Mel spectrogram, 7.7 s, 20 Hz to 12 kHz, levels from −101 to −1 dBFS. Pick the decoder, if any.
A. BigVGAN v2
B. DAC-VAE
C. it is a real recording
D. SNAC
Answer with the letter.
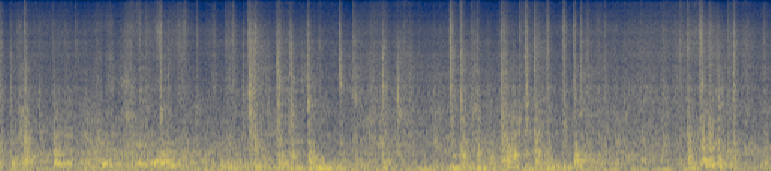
B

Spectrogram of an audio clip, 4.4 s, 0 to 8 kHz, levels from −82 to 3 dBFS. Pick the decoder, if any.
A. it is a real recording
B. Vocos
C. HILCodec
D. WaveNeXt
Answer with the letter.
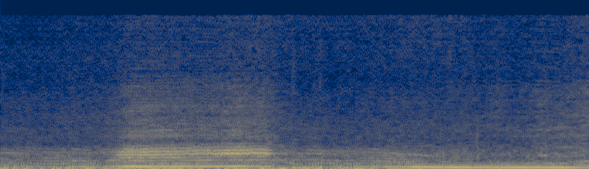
B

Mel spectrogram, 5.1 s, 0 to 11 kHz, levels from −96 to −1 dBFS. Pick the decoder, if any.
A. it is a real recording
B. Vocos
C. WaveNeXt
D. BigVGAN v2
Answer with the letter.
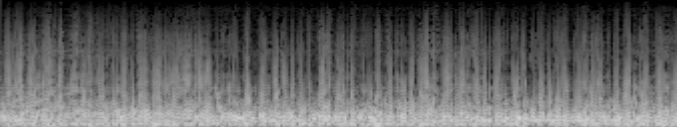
D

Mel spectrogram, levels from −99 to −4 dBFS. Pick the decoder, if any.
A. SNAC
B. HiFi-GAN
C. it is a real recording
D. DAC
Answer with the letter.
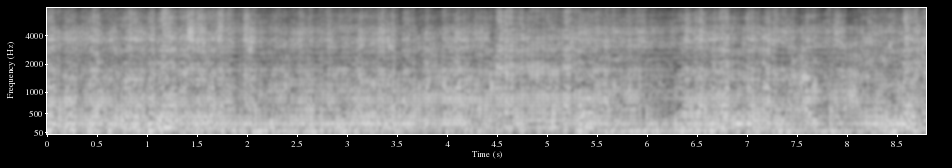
B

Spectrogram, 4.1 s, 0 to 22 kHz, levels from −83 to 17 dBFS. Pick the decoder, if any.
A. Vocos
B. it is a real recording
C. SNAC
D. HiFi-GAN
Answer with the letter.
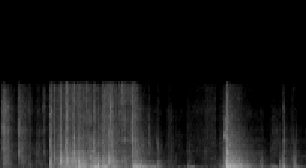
C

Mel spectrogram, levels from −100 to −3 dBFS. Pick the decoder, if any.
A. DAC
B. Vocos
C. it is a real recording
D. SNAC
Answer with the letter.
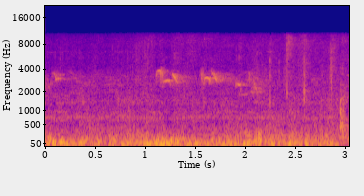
C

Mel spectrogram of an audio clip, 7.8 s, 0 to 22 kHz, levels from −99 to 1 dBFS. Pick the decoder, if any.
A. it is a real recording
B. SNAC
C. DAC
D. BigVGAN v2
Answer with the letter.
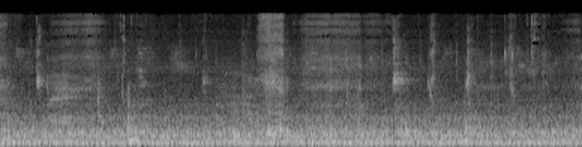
D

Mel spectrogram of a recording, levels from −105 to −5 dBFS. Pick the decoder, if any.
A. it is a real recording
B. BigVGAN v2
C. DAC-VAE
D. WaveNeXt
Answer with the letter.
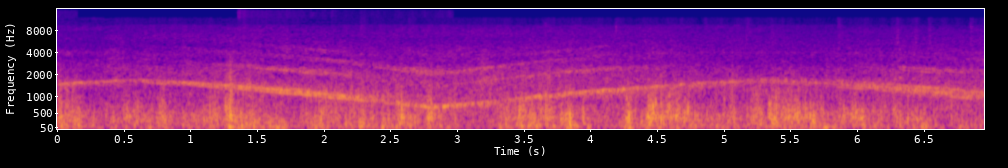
A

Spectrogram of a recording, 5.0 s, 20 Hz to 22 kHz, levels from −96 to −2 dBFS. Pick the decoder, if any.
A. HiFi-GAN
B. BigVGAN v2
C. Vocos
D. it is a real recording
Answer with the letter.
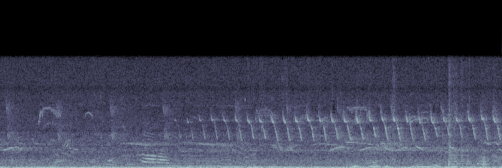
D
